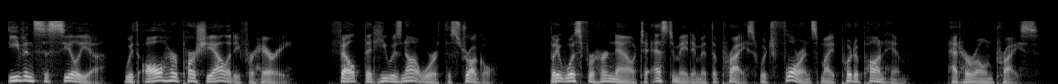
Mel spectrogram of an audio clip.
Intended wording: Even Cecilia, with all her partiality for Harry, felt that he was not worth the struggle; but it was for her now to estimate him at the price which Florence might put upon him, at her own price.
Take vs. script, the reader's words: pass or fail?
pass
